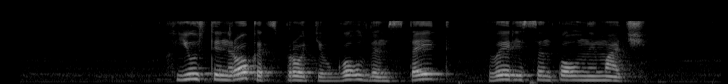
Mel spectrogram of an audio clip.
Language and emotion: Russian, neutral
